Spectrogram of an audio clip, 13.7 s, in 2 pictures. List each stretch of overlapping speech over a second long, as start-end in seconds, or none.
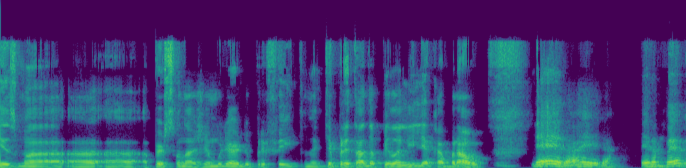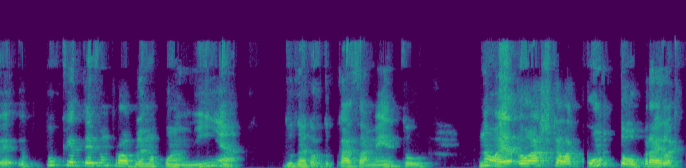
none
